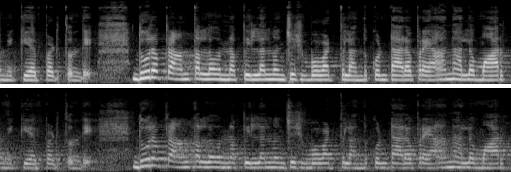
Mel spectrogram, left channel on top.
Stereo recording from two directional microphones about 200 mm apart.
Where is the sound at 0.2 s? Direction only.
45° left (ahead or behind).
